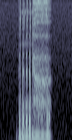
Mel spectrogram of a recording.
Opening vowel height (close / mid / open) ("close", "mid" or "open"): mid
